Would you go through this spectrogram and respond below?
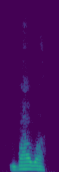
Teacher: The voiced plosives have considerable pre-voicing or pre-nasalization, indicated by the lengthy negative voice onset times.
